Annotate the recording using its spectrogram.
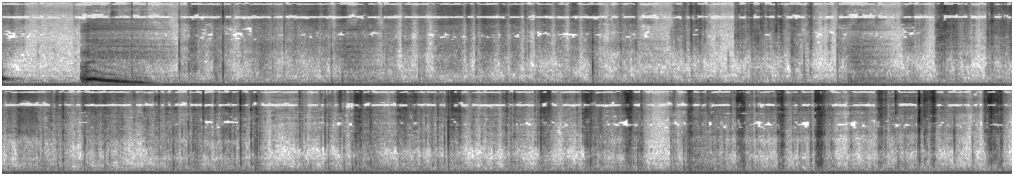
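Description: Paper being torn by hand and handled: short ripping and crinkling sounds from a strip of book page, coming more often in the second half. A short laugh and a falling hum from a woman at the start, over a steady low hum.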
